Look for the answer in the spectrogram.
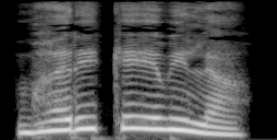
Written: ಭರಿಕೆಯ್ವಿಲ

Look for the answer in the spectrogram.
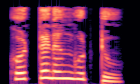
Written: ಕೊಟ್ಟಣಂಗುಟ್ಟು

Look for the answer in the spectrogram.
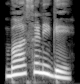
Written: ಭಸಣಿಗೆ

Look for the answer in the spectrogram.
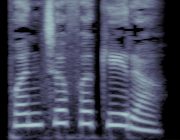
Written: ಪಂಚಫಕೀರ

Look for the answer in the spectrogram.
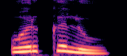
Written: ಒರ್ಕಲು

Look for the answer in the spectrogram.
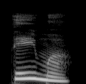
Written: ಧೂಮ

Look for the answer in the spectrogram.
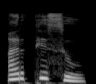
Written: ಅರದೇಸಿ

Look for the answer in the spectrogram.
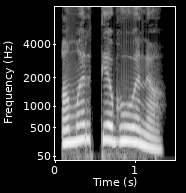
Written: ಅಮರ್ತ್ಯಭುವನ

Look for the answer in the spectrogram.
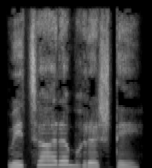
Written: ವಿಚಾರಭ್ರಷ್ಟ

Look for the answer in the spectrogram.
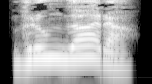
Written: ಭೃಂಗಾರಿ

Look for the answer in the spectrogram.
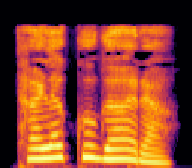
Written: ಥಳಕುಗಾರ

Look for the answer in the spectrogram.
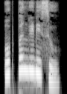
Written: ಒಪ್ಪಂಗೆಡಿಸು

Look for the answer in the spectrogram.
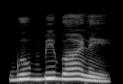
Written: ಗುಬ್ಬಿಬಾಳೆ

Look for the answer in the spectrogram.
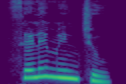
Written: ಸೆಳೆಮಂಚ

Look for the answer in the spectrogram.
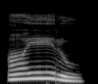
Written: ಆಯಾರ

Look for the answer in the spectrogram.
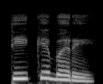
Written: ಟೀಕೆಬರೆ

